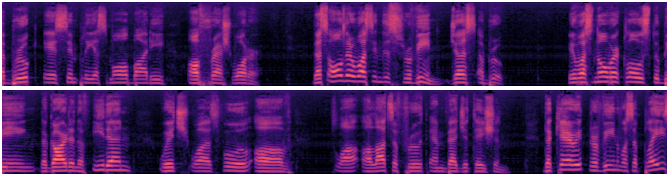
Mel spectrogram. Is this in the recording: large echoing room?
yes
